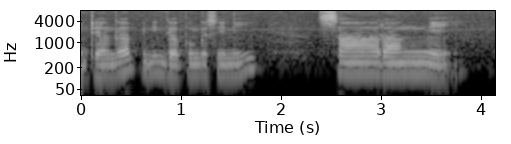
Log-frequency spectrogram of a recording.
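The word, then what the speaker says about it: 사랑해: berikutnya nih di Hai sarange hanyalah dianggap ini enggak Bung kesini sarange bukan Saranghae bukan Hai untuk suara e ye e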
